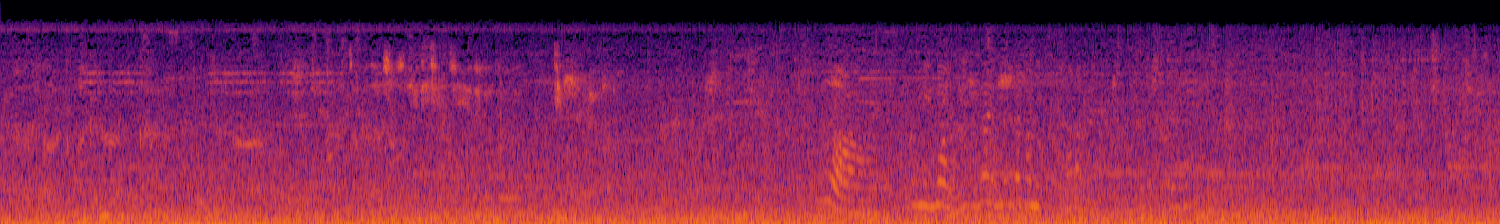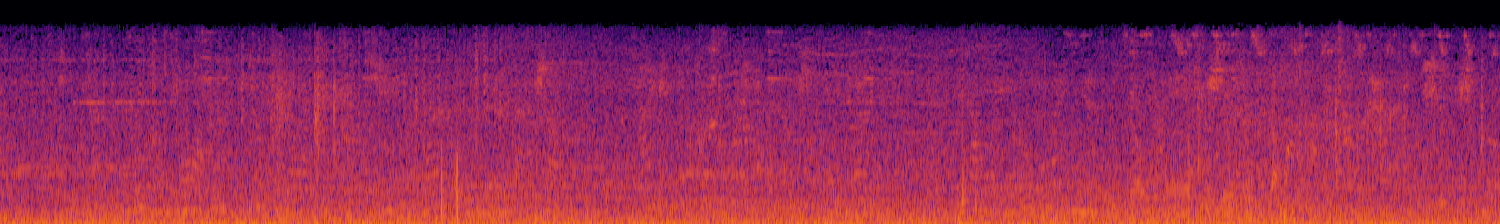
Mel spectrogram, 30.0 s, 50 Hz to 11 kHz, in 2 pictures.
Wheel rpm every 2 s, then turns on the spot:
0, 0, 0, 0, 0, 0, 0, 0, 0, 0, 0, 0, 0, 0, 0.
none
